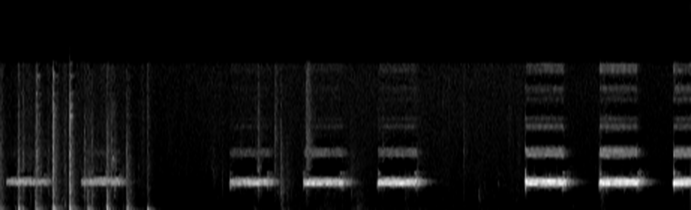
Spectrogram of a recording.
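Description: Loud high beeping in repeated bursts about a second long with short gaps: the fire alarm horns are sounding in full alarm.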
